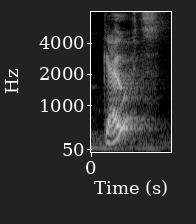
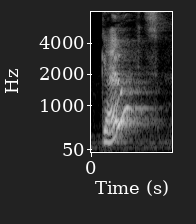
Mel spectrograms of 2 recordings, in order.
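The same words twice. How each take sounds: First: Puzzled. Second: Much higher, louder goat; outraged disbelief. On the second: Pirate captain appalled at goat stew, high incredulous. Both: Acted. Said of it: "said Handkerchief".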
